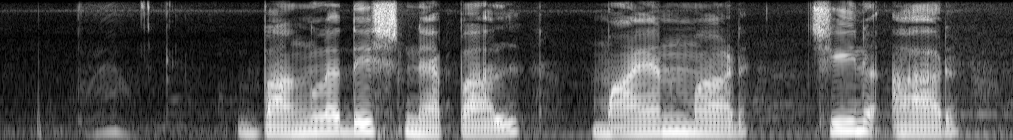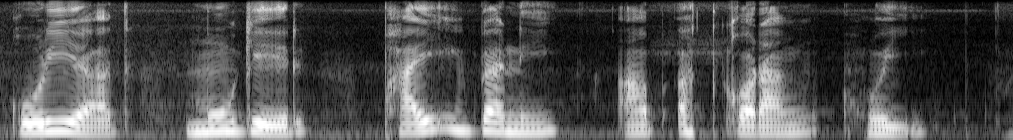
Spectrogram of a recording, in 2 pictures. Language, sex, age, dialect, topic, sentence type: Bengali, male, 18-24, Rajbangshi, agriculture, statement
